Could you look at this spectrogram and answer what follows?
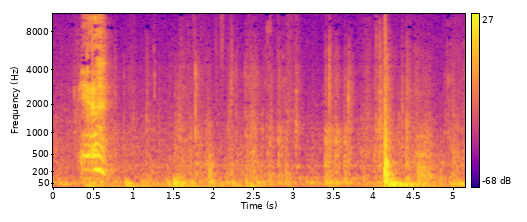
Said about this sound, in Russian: Сейчас, подожди, по, стол, по столу ударю им, подожди.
